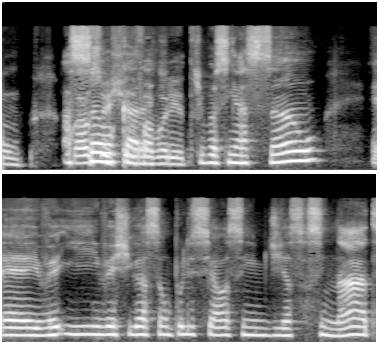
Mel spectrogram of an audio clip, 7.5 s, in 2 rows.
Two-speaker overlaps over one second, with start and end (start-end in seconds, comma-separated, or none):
0.7-2.0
